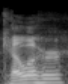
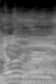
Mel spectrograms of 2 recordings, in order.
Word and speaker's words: Kelleher: it Kelleher? How do you say this man's Kelleher.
